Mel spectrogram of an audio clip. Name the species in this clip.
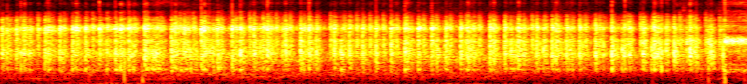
Cyrtaspis scutata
